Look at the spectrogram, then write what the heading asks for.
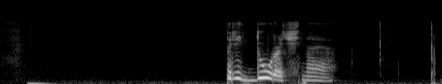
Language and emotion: Russian, angry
